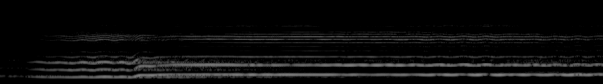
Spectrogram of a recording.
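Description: A wordless hummed or sung vocal note from the film's score. It starts low, glides up a step about a second in, and is then held with a slight vibrato.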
